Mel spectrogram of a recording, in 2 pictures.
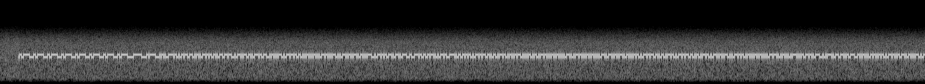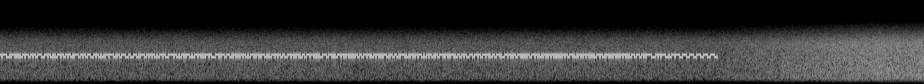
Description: NAVTEX (SITOR-B), 100 baud, 170 Hz shift, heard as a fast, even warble, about 1430 Hz centre. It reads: IM LAUFE DER SAISON SICHERTE ER SICH DIE ERSTMALIGE QUALIFIKATION FUR DIE OLYMPISCHEN SOMMERSPIELE.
